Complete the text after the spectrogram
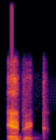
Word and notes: epic: Indian

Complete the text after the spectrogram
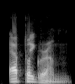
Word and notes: epigram: American English

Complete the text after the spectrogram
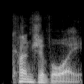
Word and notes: cunjevoi: American English

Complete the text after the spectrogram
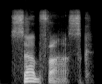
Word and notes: subfusc: British English

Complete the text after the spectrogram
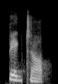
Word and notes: pegtop: Indian

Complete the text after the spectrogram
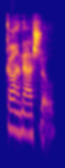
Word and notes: carnassial: Indian

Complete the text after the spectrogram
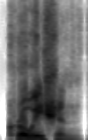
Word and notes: Croatian: American English

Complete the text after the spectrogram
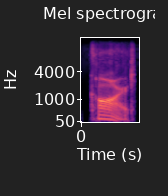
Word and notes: cart: American English

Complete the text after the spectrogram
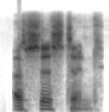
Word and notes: assistant: American English

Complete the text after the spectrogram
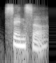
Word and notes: sensor: Indian

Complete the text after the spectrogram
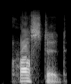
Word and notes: crusted: American English

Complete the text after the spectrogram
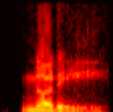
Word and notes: nutty: American English

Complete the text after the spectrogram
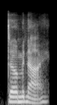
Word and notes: termini: Indian

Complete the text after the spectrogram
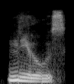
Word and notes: news: Indian

